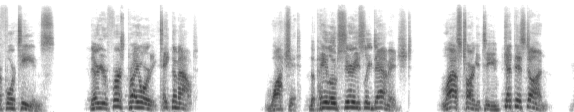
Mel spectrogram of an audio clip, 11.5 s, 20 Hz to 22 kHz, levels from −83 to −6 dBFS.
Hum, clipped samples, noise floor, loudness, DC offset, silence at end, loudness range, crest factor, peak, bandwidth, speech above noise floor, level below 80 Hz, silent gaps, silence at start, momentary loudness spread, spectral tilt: none; under 0.1%; -90 dBFS; -27 LUFS; under 0.1%; 0.55 s; 3 LU; 16 dB; -12 dBFS; 18.5 kHz; 63 dB; -62 dBFS; none; 0 s; 12 LU; -4 dB/octave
